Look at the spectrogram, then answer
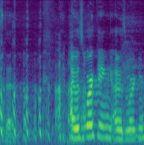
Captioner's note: laughter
